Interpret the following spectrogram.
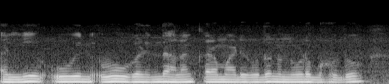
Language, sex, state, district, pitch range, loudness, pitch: Kannada, male, Karnataka, Koppal, 115-125 Hz, -11 LUFS, 115 Hz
